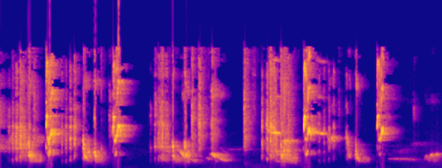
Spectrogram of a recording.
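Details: Lure recording of a white-rumped shama singing at night: dense harsh chattering bursts mixed with downslurred whistles, ending with a short steady whistle and an upturned note.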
